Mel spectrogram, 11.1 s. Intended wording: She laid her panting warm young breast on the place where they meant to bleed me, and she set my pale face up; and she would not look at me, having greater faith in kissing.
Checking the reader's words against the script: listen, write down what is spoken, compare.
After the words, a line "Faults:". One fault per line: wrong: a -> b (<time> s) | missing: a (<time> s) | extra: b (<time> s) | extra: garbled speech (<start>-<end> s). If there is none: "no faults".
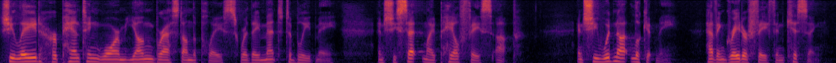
She laid her panting warm young breast on the place where they meant to bleed me, and she set my pale face up; and she would not look at me, having greater faith in kissing.
Faults:
no faults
